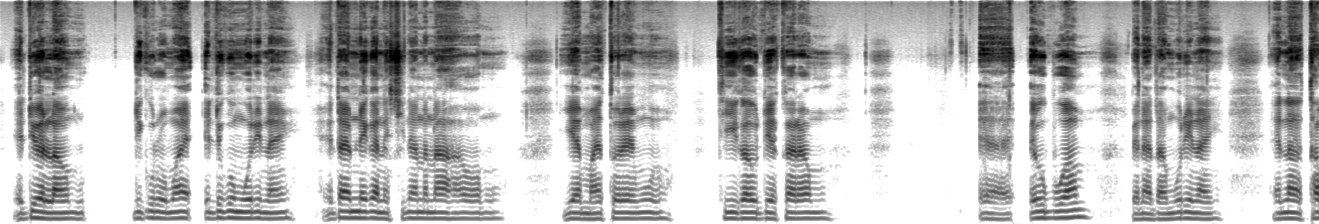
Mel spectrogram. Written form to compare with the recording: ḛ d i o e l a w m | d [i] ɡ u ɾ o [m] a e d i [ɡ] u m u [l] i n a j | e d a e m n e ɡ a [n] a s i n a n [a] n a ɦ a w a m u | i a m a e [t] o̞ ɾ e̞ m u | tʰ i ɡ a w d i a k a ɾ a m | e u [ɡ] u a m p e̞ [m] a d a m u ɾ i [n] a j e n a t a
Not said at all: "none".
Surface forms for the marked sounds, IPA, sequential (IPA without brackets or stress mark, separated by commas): i, m, ɡ, ɾ, n, a, t, b, n, n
